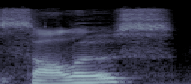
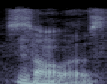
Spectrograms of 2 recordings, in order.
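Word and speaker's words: Psallos: Hebrews by the band Solos. Um, it's spelled it's spelled out P S A L L O S. Solos. The P is silent.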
